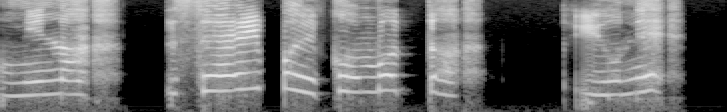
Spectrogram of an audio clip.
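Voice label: Japanese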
